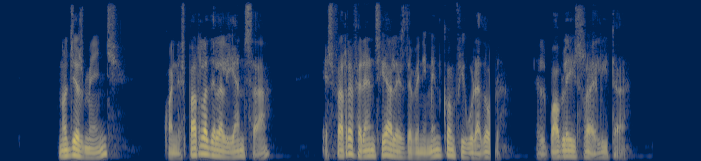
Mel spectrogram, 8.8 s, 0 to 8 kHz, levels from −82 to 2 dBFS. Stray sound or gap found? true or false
true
